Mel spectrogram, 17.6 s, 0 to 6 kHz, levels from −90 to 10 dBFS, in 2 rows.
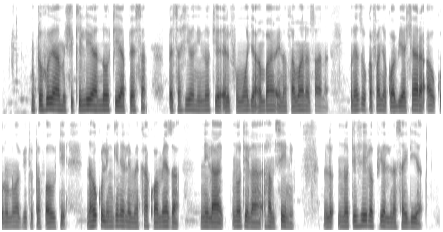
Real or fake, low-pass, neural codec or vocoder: real; 5.4 kHz; none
